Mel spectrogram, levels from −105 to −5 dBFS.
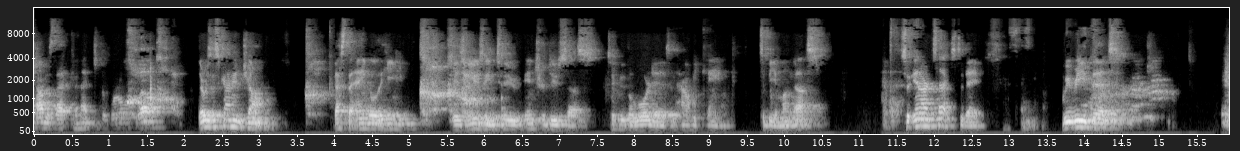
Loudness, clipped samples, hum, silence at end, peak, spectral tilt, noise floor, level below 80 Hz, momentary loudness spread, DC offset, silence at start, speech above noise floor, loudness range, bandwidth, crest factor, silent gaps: -25 LUFS; under 0.1%; none; 0 s; -8 dBFS; -4.5 dB/octave; -82 dBFS; -70 dBFS; 17 LU; under 0.1%; 0 s; 57 dB; 5 LU; 12.5 kHz; 18 dB; none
